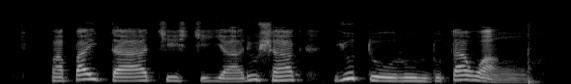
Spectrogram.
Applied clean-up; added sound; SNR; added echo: none; none; none; none.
